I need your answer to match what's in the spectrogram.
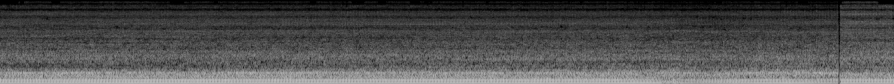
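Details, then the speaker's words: Miller Bobcat 225G welder-generator, idle for years, after starter solenoid, ignition pickup, alternator, fuel pump and fuel line repairs, while welding: steady drone dips briefly as welding load comes on, then recovers cleanly; the welder works, good to go. "So, my main concern was that that welder worked, and it did. So, we're good to go."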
